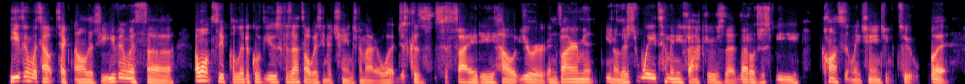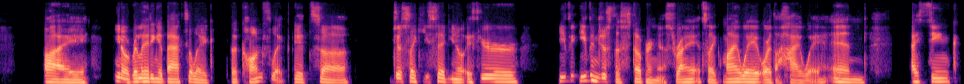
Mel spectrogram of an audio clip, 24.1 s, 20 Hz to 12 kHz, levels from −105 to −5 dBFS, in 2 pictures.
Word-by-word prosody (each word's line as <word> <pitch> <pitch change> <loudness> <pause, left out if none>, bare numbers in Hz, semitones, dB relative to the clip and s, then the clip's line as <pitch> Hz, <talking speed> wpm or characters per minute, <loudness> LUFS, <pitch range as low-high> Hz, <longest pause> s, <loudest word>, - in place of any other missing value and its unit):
even 160 +2 +6
without 130 -3 +2
technology, 100 -2 0
even 135 +3 +2
with, 130 -3 +2
uh 95 -4 +2 0.3
I - - +9
won't 180 -1 +7
say 135 - 0
political 115 +2 -2
views, 115 0 -2
'cause 110 - -7
that's 120 0 +1
always 100 -2 0
gonna 95 -2 -7
change 95 -1 -8
no 95 - -6
matter 85 -2 -5
what, 95 +1 -3
just - - -9
'cause - - -4
society 105 -1 0
how 105 0 +1
your 110 -4 0
environment 115 +2 +1
you 135 - -3
know, 105 - -1
there's 105 +1 -2
way 145 -2 +3
too 145 - -6
many 120 -2 +1
factors 105 -2 -3
that 95 -1 -4
that'll 110 -2 +2
just 100 +1 -10
be 105 -3 -3 0.3
constantly 100 0 -1
changing, 100 -2 -4 0.2
too. - - -4 0.2
But, - - +4 0.8
by, 105 -4 +4 0.3
you - - +2
know, - - +5
relating 135 0 +5
it 120 - +1
back 115 -1 +4
to, 130 - 0
like, 100 -5 -1 0.2
the - - 0
conflict, - - -2
it's, 120 +1 -4
uh, 100 -5 +1 0.6
just 140 -2 0
like 135 -3 0
you - - -12
said, 135 -5 +1
you 120 - -2
know, 110 - +2
if 115 -1 -3
you're 130 -1 +3 0.5
eve 155 0 -3
even 175 +2 +2
just 140 -2 -2
the 105 - -2
stubbornness, 105 -4 -2
right? 115 +2 +2
It's 125 0 -7
like, 100 0 -1
"My 120 +1 +4
way 120 -1 +5
or 105 -3 +3
the - - -5
highway," 90 +3 -3
and 115 -4 0 0.6
I 125 - +2
think 135 +1 -2
115 Hz, 190 wpm, -25 LUFS, 105-125 Hz, 0.8 s, I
